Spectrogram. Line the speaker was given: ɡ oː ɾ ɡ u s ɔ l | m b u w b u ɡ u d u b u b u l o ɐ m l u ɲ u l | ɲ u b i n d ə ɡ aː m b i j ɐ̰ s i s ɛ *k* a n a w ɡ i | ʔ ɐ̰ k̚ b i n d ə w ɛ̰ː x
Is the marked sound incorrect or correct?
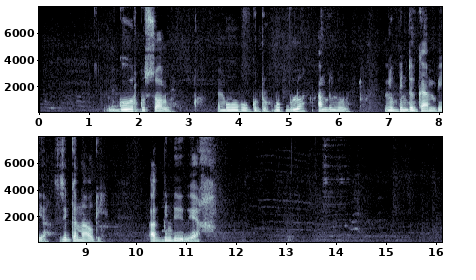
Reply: incorrect: ɡ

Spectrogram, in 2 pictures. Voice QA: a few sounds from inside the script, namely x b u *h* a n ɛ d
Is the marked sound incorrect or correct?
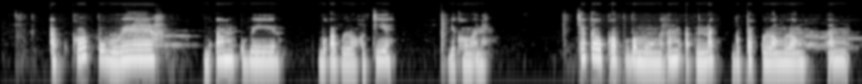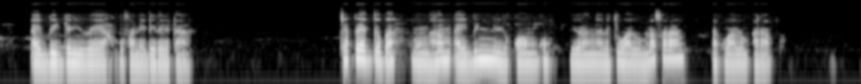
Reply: incorrect: f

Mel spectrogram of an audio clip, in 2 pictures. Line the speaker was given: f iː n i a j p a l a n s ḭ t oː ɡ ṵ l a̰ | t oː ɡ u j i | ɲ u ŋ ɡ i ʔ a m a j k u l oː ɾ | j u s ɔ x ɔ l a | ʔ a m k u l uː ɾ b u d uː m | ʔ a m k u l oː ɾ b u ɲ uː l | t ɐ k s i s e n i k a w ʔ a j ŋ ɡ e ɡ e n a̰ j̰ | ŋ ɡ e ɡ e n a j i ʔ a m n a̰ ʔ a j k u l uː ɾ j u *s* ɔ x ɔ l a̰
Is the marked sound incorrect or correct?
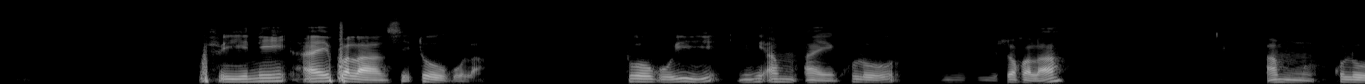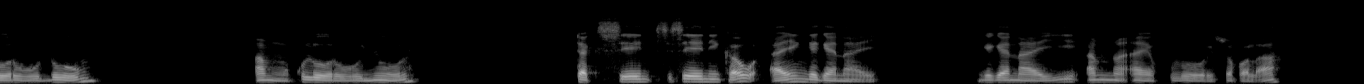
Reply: correct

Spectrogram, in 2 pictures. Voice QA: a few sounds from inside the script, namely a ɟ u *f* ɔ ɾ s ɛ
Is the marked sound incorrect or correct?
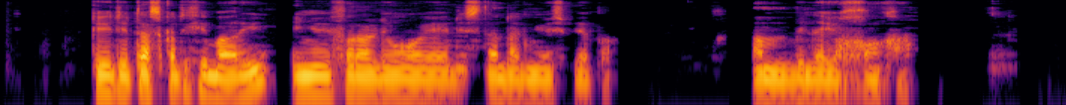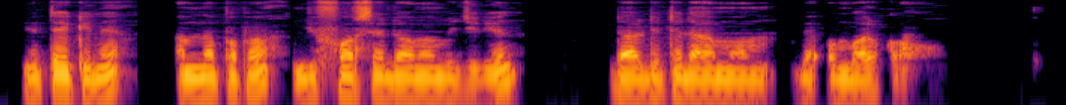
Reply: correct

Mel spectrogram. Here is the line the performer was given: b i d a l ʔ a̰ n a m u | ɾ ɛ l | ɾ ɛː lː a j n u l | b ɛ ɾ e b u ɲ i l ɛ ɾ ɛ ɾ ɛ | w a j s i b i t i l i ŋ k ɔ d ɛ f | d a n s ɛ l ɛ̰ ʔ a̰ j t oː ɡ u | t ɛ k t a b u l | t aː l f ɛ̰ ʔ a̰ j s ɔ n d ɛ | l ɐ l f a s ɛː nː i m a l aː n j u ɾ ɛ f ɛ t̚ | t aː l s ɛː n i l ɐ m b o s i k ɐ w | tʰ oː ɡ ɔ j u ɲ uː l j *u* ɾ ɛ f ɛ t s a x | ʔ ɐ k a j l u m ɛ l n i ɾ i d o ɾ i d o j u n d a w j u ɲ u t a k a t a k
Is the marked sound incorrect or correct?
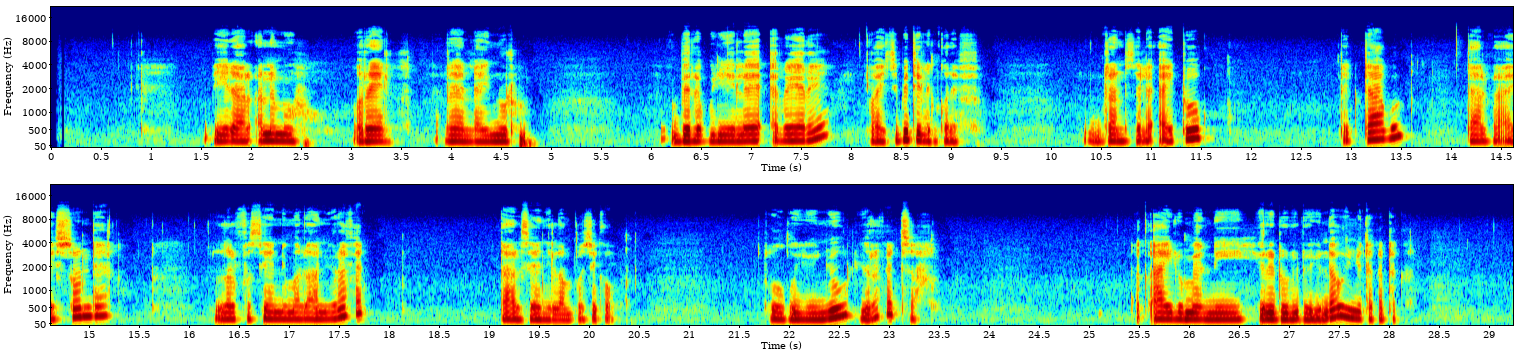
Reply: correct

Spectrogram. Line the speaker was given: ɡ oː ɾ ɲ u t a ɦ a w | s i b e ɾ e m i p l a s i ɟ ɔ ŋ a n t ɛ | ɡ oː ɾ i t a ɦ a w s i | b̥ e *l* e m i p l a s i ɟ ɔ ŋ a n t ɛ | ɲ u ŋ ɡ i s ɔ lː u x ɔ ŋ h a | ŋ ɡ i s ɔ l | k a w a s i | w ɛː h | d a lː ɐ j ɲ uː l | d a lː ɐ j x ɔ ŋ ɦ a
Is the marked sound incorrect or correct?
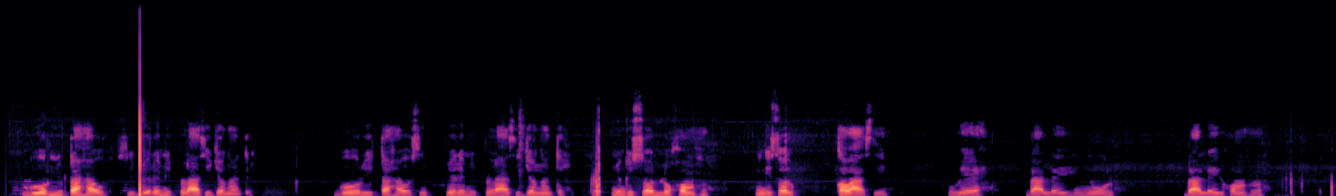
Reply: incorrect: ɾ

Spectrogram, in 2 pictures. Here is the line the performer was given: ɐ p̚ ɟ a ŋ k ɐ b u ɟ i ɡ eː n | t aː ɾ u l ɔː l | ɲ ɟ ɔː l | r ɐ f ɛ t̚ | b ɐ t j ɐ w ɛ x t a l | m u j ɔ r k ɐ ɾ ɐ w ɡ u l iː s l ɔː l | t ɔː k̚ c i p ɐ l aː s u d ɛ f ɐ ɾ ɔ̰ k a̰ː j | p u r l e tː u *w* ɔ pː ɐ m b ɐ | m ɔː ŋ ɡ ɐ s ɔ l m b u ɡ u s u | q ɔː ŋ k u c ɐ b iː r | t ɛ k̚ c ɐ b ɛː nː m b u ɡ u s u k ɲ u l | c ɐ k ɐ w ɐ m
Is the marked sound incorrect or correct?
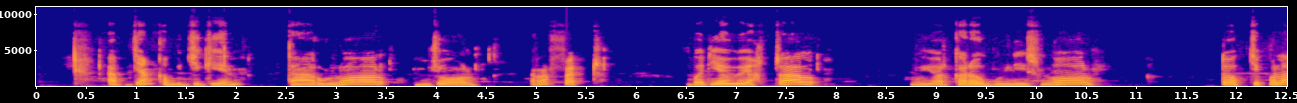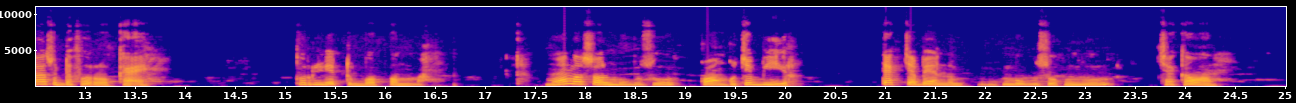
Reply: incorrect: b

